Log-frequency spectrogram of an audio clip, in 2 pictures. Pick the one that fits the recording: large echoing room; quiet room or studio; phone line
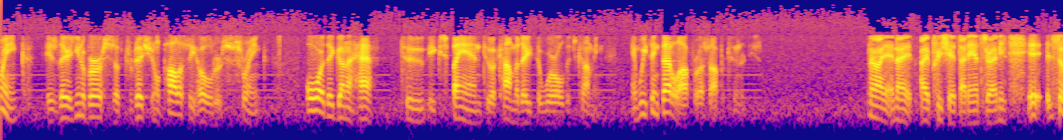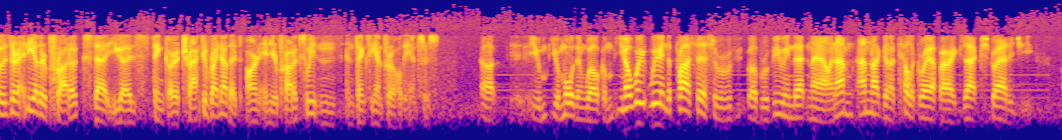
phone line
